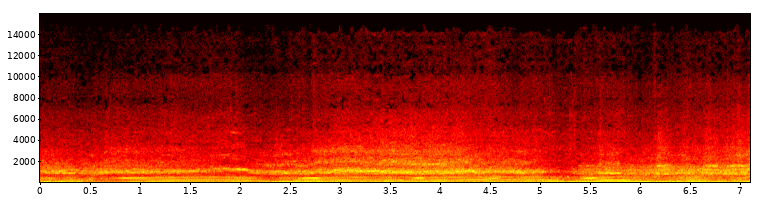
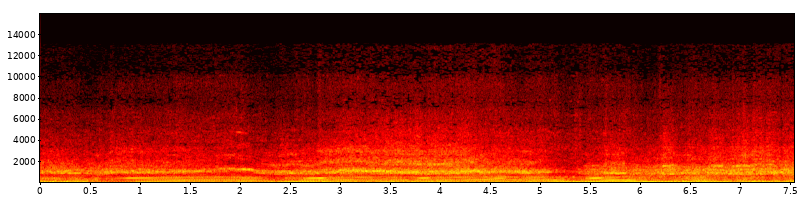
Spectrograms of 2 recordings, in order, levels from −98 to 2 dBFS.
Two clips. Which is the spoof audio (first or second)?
first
